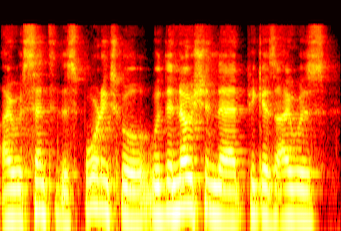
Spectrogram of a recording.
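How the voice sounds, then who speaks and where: A man's voice: fairly high pitch, steady tone, brisk, creaky, a little mellow. Older man with a Puerto Rican accent. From Puerto Rico. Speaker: author being interviewed. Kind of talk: reflective conversation.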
